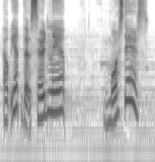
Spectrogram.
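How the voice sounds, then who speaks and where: A woman's voice: fairly high pitch, very animated, moderate pace. A woman playing an awkward, cautious male adventurer in a tabletop game, with a hesitant, stammering manner. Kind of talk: tabletop roleplay. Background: music.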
